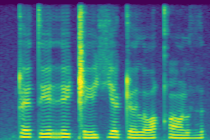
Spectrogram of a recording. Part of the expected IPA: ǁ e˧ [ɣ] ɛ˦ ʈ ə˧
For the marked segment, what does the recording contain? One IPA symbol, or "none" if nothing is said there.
ç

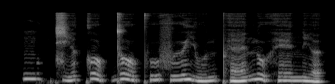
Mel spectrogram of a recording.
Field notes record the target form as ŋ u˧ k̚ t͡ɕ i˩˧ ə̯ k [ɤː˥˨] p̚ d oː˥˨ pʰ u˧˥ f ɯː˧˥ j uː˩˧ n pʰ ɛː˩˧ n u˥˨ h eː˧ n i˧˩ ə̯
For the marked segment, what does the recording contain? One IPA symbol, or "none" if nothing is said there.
oː˥˨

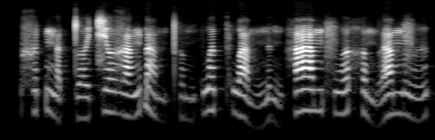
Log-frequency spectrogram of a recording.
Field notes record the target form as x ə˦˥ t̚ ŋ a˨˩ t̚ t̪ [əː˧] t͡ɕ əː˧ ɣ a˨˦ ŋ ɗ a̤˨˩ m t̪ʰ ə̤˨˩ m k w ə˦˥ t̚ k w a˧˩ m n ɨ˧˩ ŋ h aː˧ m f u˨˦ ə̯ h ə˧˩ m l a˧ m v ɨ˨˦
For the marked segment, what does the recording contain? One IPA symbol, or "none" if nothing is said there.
əː˧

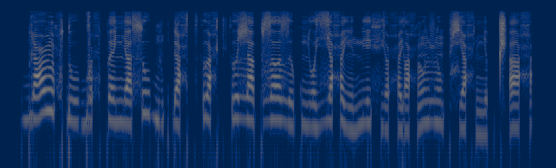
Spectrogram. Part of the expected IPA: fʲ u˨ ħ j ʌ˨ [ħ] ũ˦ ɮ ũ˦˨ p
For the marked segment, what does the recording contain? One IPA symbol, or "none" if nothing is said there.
ħ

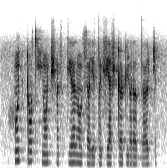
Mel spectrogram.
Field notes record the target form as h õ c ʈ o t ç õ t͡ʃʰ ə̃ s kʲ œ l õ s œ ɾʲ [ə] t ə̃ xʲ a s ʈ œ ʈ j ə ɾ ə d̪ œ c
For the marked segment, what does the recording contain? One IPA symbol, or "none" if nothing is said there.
ə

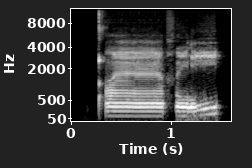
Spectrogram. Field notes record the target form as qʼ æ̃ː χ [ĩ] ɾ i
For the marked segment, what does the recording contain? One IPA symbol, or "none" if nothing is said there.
ĩ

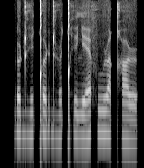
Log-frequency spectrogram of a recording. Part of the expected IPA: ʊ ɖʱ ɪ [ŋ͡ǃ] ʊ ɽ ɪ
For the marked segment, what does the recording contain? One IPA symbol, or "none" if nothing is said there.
ǃ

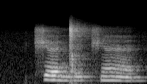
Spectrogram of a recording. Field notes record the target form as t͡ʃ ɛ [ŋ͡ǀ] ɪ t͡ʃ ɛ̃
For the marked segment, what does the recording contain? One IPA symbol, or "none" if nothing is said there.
ŋ͡ǀ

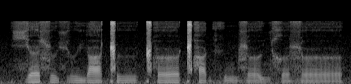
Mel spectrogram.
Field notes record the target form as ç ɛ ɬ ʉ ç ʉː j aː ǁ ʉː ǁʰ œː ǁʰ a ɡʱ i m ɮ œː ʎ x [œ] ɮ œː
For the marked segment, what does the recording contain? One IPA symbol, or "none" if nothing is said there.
œ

